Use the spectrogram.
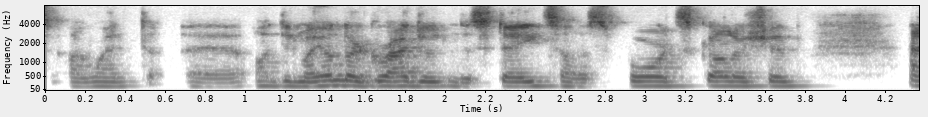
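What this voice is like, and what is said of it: Irish Dublin accent. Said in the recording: “you can probably untangle it from my accent. ... But I'm Irish and I come from Dublin, born and reared.”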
